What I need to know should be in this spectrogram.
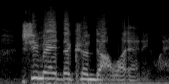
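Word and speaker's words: けん玉: say she made the kendama kendama best accessory okay it's pronounced the the Japanese way yeah okay so Sokka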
